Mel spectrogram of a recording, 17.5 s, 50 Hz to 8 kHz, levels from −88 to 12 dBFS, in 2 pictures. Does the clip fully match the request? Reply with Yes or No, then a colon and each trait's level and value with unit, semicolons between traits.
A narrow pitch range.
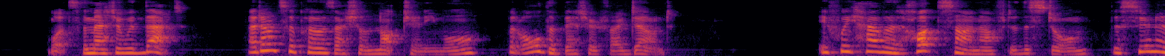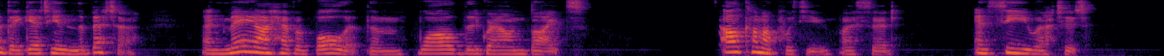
No: average, 5.1 semitones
